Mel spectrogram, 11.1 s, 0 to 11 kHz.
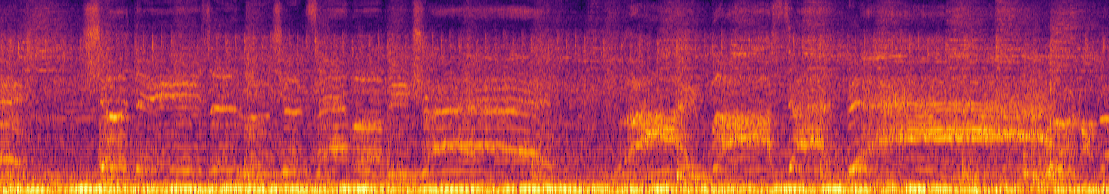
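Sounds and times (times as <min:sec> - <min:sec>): heavy rock band playing: 0:00.0 - 0:11.0
man yelling vocals: 0:06.2 - 0:11.0.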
